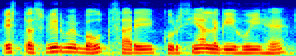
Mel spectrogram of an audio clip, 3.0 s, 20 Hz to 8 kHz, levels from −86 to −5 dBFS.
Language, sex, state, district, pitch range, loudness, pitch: Hindi, male, Jharkhand, Ranchi, 140-165 Hz, -16 LUFS, 145 Hz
